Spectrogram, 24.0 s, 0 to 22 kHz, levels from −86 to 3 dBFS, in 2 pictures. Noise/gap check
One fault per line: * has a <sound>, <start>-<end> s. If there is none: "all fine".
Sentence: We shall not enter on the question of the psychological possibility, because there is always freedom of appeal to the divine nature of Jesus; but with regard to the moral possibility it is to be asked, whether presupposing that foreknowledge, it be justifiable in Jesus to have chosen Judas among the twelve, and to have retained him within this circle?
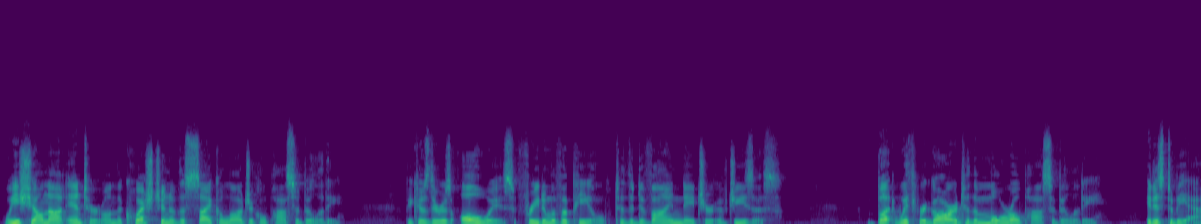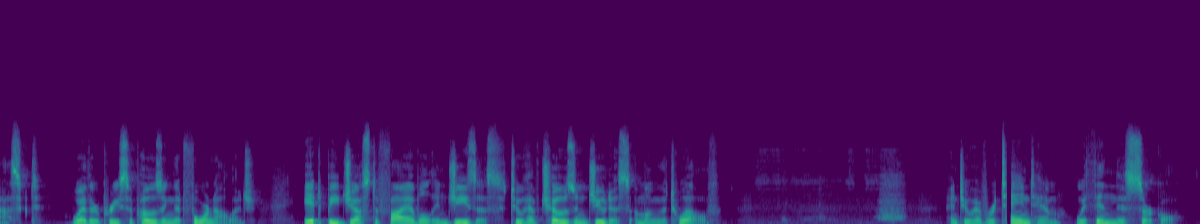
* has a sigh, 19.6-21.1 s
* has a dropout, 22.1-22.1 s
